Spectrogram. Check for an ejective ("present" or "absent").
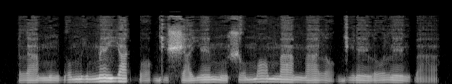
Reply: absent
